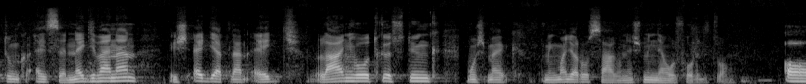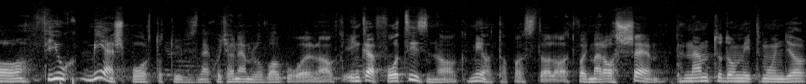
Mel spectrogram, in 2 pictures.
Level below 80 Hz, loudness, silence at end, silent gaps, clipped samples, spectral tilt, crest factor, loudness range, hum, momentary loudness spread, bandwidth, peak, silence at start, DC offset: -58 dBFS; -24 LUFS; 0 s; none; under 0.1%; -5 dB/octave; 18 dB; 4 LU; none; 11 LU; over 20 kHz; -4 dBFS; 0 s; under 0.1%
